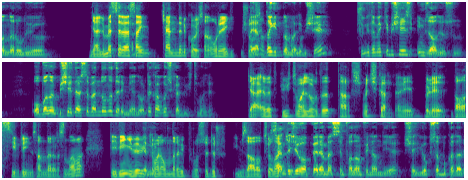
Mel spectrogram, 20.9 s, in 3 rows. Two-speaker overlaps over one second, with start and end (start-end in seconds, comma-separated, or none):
none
